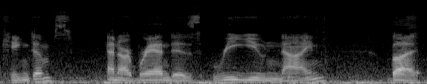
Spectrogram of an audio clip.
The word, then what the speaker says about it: Ryu9: So Okinawa used to be called the Ryuku Kingdoms, and our brand is Ryu9, but in Nine is Japanese, you pronounce 9 as Q.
